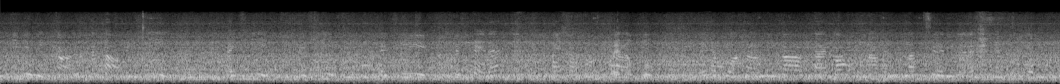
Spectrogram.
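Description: Steady airliner cabin noise, a constant drone with a low hum, with a woman talking over it.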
